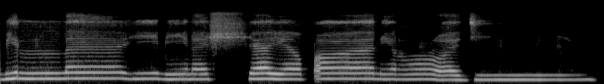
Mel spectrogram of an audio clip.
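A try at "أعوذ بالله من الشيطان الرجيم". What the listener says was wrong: Ya, ro-nya sedikit kasih getaran. Kasih getaran.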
